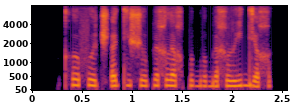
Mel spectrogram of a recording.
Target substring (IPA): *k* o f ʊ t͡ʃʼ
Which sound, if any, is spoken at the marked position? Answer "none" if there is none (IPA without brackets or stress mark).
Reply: kʰ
